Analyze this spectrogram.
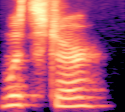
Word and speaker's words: Worcester: a Bachelor's of Arts Bachelor of Arts at Worcester State University and yes people that is pronounced Worcester even though it looks like Worchester right you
